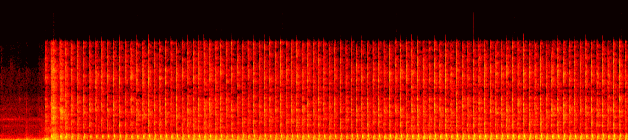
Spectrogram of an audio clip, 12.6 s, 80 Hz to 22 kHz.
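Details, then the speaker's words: Yamaha Jupiter Z1 / Vega ZR after repair of scored bore, piston and worn valve stems, idling with exhaust removed to check for smoke: steady, even open-port beat about three pops a second, no misses; runs healthy. "Jadi untuk memastikan motor ini benar-benar tidak makan oli lagi atau ngebul asapnya, itu teman-teman cukup hidupkan dalam keadaan knalpot terbuka ini dalam durasi 5 menit ya teman-teman."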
